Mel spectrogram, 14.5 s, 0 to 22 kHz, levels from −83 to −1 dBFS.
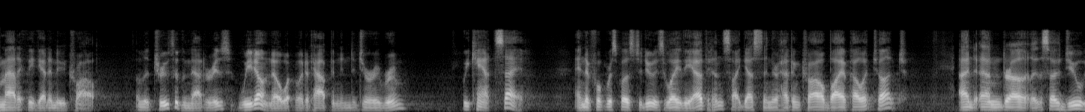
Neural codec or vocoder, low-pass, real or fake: codec, 16 kHz, 0.5 kbps, FunCodec, trained on LibriTTS, 25 frames a second; 7.2 kHz; fake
